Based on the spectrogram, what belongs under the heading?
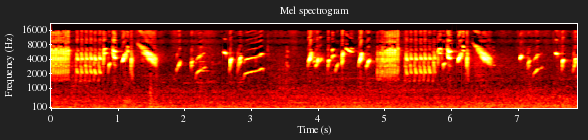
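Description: A European goldfinch sings a fast, tinkling twitter of high chirps and slurred whistles, broken by harsh buzzy rattles, over a faint low hum.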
